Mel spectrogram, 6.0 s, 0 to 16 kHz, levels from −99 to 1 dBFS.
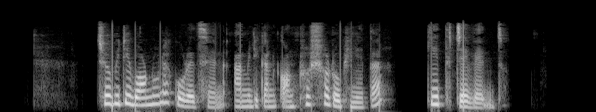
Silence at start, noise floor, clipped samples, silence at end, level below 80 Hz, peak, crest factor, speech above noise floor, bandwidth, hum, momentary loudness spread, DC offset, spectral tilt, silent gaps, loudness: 1 s; -61 dBFS; under 0.1%; 0.95 s; -54 dBFS; -2 dBFS; 18 dB; 43 dB; 7.6 kHz; none; 9 LU; under 0.1%; -6 dB/octave; 4.02-4.28 s; -19 LUFS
